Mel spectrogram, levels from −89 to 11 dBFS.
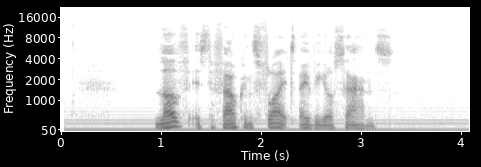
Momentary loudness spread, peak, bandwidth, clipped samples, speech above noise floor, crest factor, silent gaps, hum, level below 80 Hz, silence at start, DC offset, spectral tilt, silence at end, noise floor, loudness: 24 LU; -22 dBFS; 14 kHz; under 0.1%; 21 dB; 20 dB; none; none; -60 dBFS; 0.05 s; under 0.1%; -5.5 dB/octave; 0 s; -62 dBFS; -42 LUFS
